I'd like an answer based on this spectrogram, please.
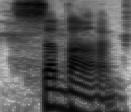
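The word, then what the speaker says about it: Shavon: Siobhan or Saban? Savon.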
